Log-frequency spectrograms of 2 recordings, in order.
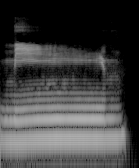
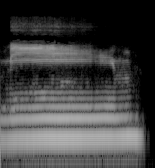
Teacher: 15 নম্বর মাখরাজ দুই ঠোঁটের শুকনো অংশ মিলিত হয়ে উচ্চারিত হয়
